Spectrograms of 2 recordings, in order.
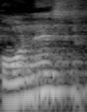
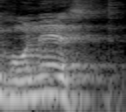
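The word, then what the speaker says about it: honest: देखिए ऑनेस्ट, इसे ऑनेस्ट पढ़ा जाता है, ना कि होनेस्ट।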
